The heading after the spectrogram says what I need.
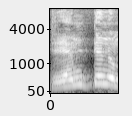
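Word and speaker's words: dreamt: அப்போ உச்சரிப்பு ட்ரெம்ட்டுன்னு மாறும். ட்ரீம், ட்ரெம்ட்டு சொல்லி பழகணும் ஒரு 4 தடவை.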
